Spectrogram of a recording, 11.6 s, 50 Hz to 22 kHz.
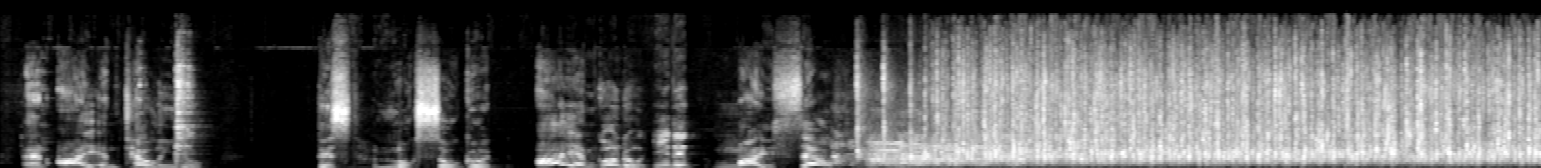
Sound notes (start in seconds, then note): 6.2 audience laughing; 8.4 audience clapping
